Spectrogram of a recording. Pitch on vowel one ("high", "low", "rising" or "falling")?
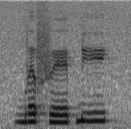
low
